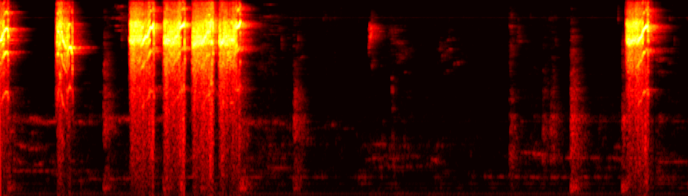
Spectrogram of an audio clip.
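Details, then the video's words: Black-winged myna, house-kept, in a lure recording to make caged birds sing quickly: short sharp notes, then a rapid run of four loud shrill whistles, a long quiet stretch, and one final harsh whistle. "Sogon gacor || Pancingan sogon rumahan agar cepat bunyi"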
